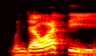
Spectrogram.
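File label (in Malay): "menjawati", Malay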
